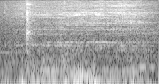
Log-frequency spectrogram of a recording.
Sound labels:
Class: furniture moving; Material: metal; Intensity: low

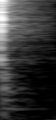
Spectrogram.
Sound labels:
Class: switch; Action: being turned off; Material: plastic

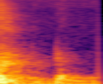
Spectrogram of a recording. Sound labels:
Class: object falling; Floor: carpet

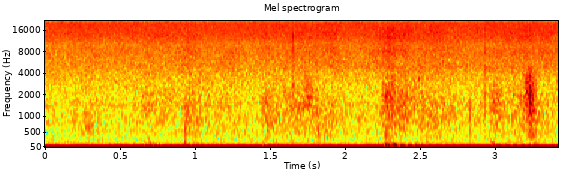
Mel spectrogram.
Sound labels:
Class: footsteps; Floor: carpet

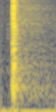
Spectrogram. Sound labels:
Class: switch; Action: being turned off; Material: plastic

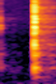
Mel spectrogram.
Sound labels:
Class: switch; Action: being turned on; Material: plastic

